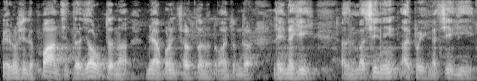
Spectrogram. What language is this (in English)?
Manipuri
